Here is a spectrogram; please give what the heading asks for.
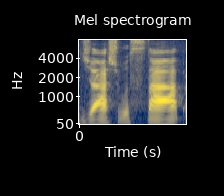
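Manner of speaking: sharp yell across the room; calling out. Real, not acted. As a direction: yell at someone to stop. Calling out to someone nearby.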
